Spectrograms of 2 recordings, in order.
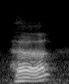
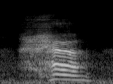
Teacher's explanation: Dua-dua huruf ni keluar, makhraj dia keluar dekat alqum. Satu saluran yang sama, tapi tingkat yang berbeza. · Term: tingkatan makhraj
